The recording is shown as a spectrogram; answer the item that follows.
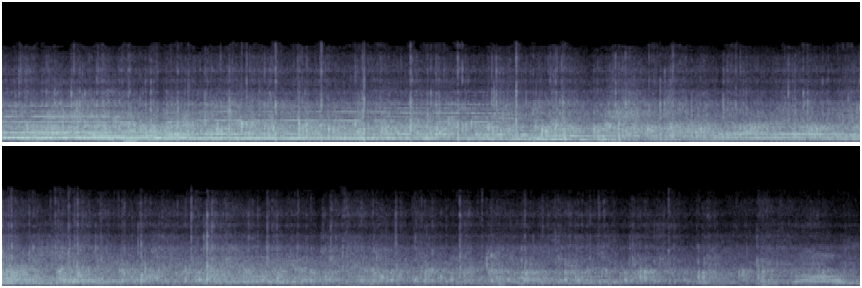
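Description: Theatre audience applauding and cheering, with several long whoops that slide down in pitch over the first few seconds; the applause then fades away gradually.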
